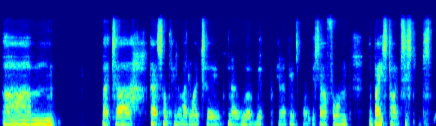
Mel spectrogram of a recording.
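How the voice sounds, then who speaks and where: An older man speaking informally as an engineer guest on a webinar, halting and often rephrasing himself. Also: mid-range voice, level tone, husky, rough recording. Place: online video call.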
